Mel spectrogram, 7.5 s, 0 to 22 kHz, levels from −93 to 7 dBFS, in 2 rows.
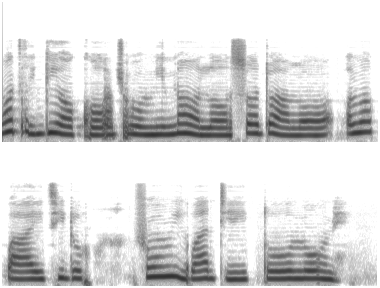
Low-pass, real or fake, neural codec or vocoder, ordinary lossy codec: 7.2 kHz; fake; codec, 16 kHz, 1 kbps, FunCodec, trained on LibriTTS, 50 frames a second; none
